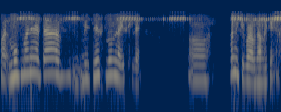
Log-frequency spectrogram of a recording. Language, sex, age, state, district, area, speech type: Assamese, female, 18-30, Assam, Golaghat, urban, conversation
